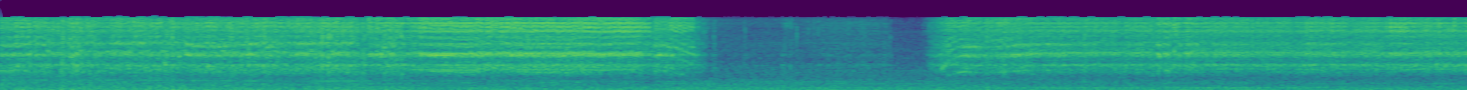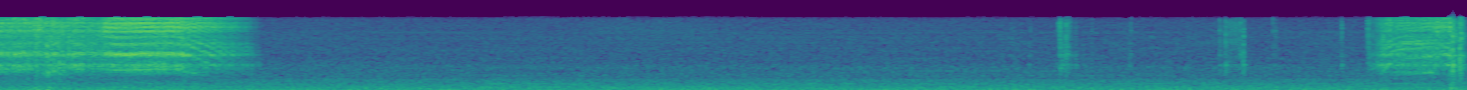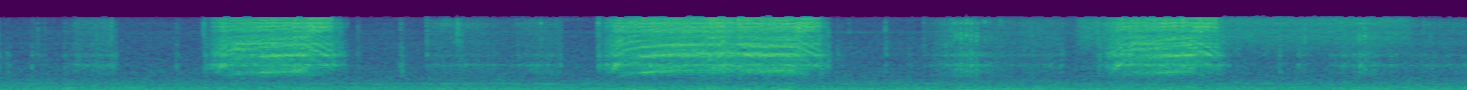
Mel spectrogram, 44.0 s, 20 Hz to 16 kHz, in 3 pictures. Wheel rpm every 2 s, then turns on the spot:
230, 220, 220, 90, 50, 220, 230, 230, 70, 0, 0, 0, 0, 0, 50, 40, 50, 50, 160, 20, 80, 10.
6-8 16-18 28-30 32-34 38-44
